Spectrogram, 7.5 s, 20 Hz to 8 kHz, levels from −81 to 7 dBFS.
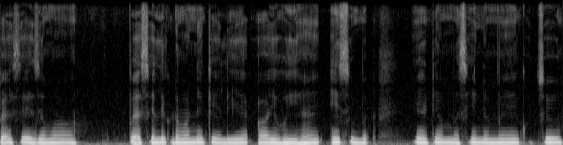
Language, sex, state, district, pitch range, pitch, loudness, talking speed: Hindi, male, Chhattisgarh, Sukma, 190-205 Hz, 195 Hz, -12 LUFS, 110 wpm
